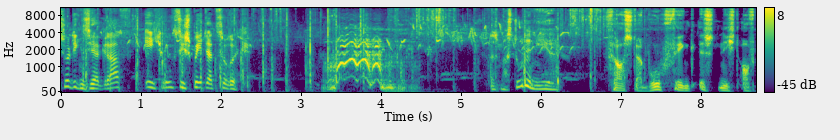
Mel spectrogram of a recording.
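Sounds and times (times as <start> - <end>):
speech: 0.0 - 2.6, 5.4 - 8.6
horse hoof knocks: 0.0 - 6.9
horse without a rider whinnying: 3.2 - 4.6.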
